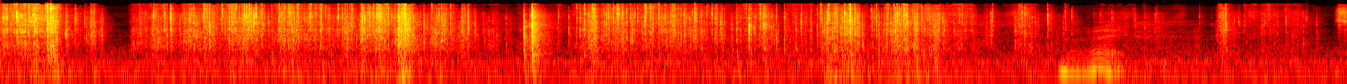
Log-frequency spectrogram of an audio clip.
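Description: Clear plastic bag crinkling and rustling as plastic model-kit sprues are handled and drawn out of it, with a sharp click about four seconds in.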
